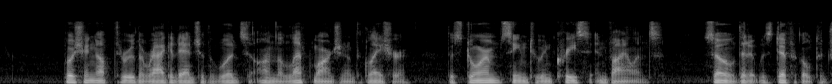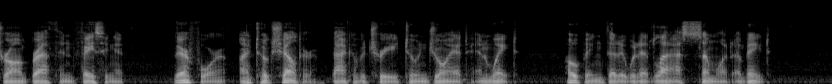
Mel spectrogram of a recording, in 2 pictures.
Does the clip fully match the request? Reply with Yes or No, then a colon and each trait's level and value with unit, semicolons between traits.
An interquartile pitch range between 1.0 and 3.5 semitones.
Yes: average, 2.8 semitones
